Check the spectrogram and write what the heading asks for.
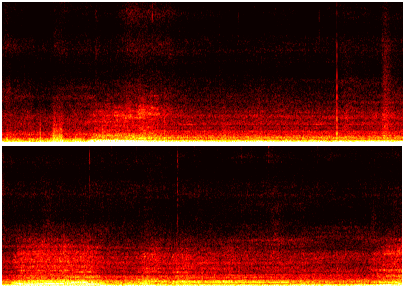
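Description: Loud, steady low rumble of unknown origin, recorded on a phone as one of the 'strange sounds' heard in the sky. Higher wavering tones drift over it from about eight seconds in, and again near the end.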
